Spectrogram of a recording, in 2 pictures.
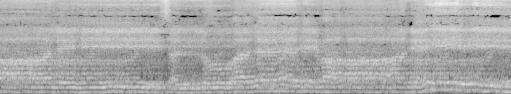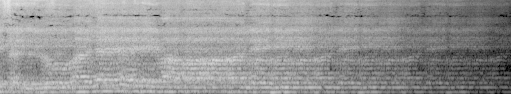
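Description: Layered backing voices of a naat, chanting and holding long sustained notes, fading out over the last two seconds.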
